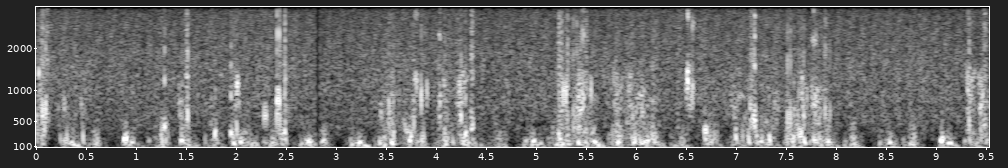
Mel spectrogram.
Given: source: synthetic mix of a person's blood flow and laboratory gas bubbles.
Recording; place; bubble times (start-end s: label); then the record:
Doppler ultrasound of blood flow; precordium
0.00-0.14 s: bubbles
0.18-0.53 s: bubbles
1.22-1.37 s: bubbles
1.41-1.56 s: bubbles
1.75-1.83 s: bubbles
1.91-2.16 s: bubbles
2.23-2.56 s: bubbles
3.40-3.94 s: bubbles
4.02-4.39 s: bubbles
5.13-5.62 s: bubbles
5.74-6.29 s: bubbles
6.47-6.82 s: bubbles
6.90-7.45 s: bubbles
7.47-7.97 s: bubbles
9.28-9.54 s: bubbles
From the record:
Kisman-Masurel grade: 232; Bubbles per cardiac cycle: several, 3 to 8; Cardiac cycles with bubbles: 50 to 99%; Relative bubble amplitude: moderate (0.250 to 0.450); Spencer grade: 3 (all of the cardiac periods contain showers or single bubble signals, but not dominating or overriding the cardiac motion signals); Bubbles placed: anywhere in the cardiac cycle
